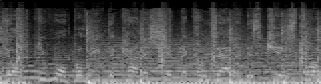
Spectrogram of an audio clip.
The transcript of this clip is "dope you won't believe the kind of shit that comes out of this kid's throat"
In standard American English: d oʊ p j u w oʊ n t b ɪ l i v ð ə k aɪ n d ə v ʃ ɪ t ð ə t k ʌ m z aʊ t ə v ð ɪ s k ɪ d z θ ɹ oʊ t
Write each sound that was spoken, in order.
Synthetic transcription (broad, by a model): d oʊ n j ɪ w oʊ n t b ɪ l i v ð ə k aɪ n d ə ʃ ɪ t ð ə t k ʌ m z aʊ t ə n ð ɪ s k ɪ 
